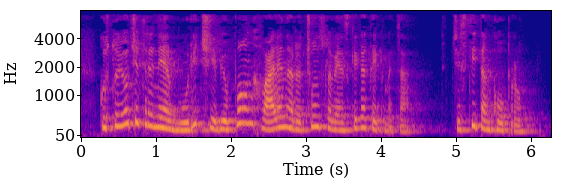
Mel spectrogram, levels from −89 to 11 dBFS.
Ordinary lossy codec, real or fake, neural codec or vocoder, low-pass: MP3, 32 kbps; fake; codec, 16 kHz, 8 kbps, FunCodec, trained on Chinese and English, 25 frames a second; 7.2 kHz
